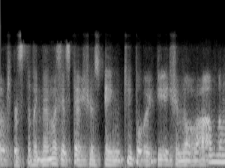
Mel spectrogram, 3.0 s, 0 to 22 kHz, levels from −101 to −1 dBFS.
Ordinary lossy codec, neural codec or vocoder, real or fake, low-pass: Opus, 32 kbps; codec, 16 kHz, 0.5 kbps, FreqCodec, smaller model; fake; 7.2 kHz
